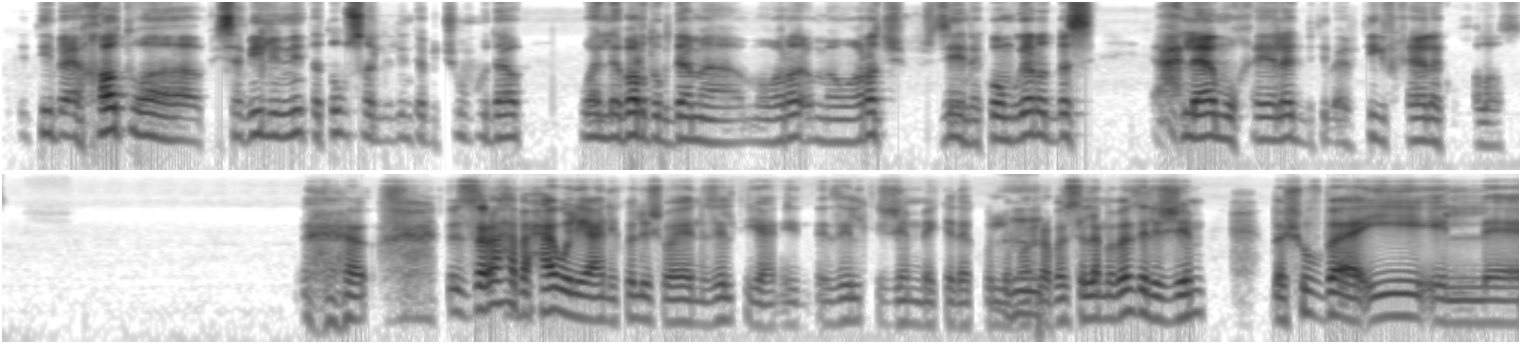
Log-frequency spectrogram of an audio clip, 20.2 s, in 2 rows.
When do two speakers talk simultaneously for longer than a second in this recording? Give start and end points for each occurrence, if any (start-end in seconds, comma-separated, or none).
none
